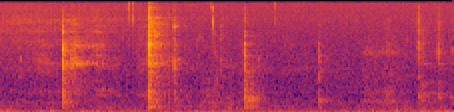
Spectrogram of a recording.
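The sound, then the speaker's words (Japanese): Food sizzles quietly in a lidded frying pan as the lid is opened, a steady crackling hiss broken by a few sharp clicks and taps, with no one speaking. “じゃあどうでしょう、蓋を開けてみましょう。いいチリチリとした音がしています。”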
